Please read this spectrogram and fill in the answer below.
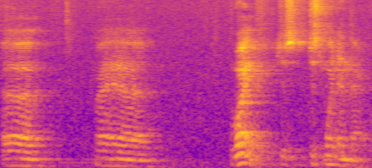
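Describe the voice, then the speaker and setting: An actor playing a nervous, hesitant married man having an affair, in a halting old-time radio drama style. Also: medium pitch, over loud music, close to an everyday voice. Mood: flustered. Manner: stammering, halting. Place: theater stage, live performance. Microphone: stage stand mics, distant camera. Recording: echoey stage from far off, faint noise.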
